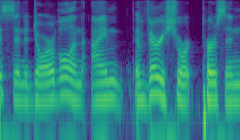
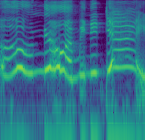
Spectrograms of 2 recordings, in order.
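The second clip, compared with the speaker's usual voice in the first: put-on very high little old woman's voice, crying out. Retelling a childhood bit for grandparents: imitating an old woman on the Titanic. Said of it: "I would do this impression of this person".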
